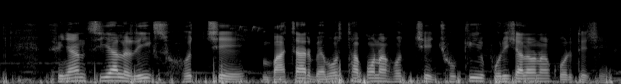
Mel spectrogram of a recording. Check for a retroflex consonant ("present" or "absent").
absent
